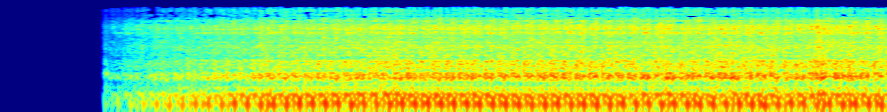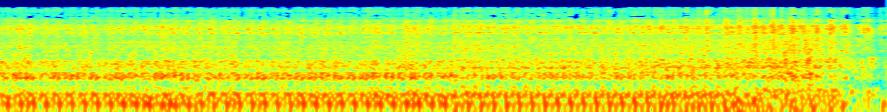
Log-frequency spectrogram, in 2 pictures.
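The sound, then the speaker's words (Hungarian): A rear-engine (faros) bus motor rumbles steadily, a dense low throbbing drone with a fine rapid pulse that starts abruptly and holds constant for several seconds without any talking. “Ez a forrós busznak a hangja volt.”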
